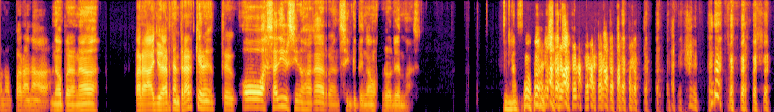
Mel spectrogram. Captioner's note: Râsete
